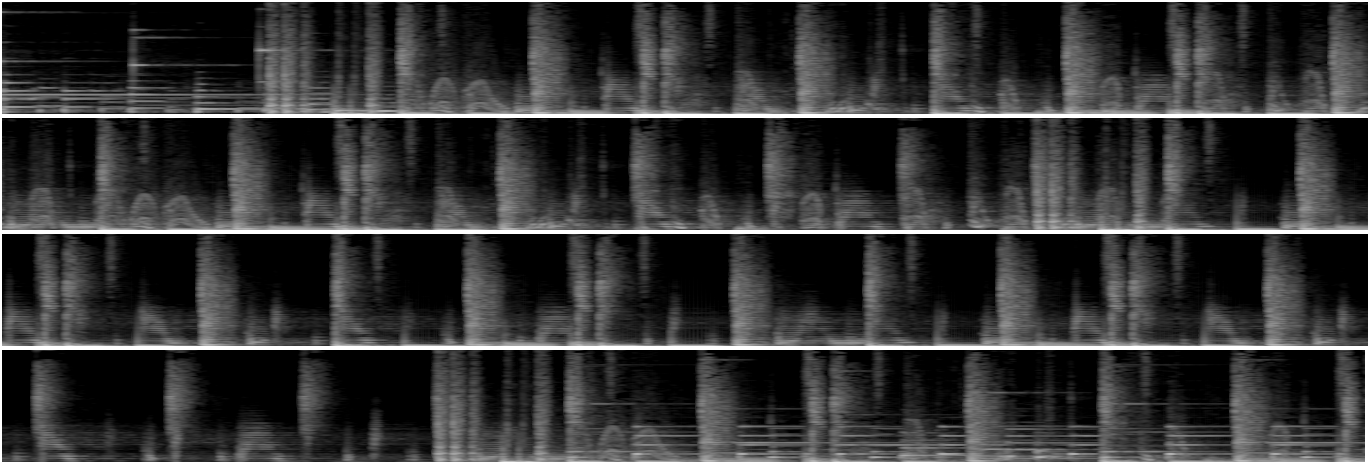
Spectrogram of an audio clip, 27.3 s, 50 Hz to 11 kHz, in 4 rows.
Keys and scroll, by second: 21.6 alt+Delete.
